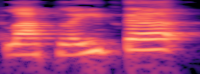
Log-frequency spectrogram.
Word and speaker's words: La Playita: We are reviewing La Plita from Tank Brewing.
